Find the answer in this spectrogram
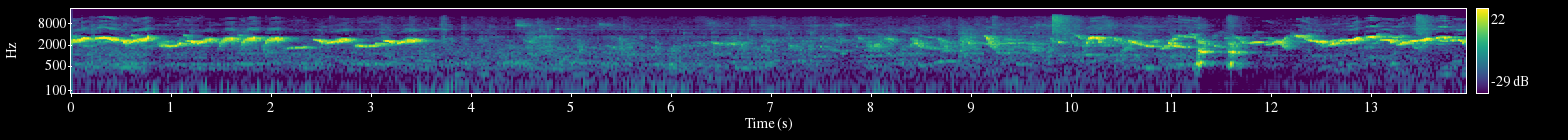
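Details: Chinese hwamei of the 'mơ' type, kept by a bird artisan, singing loud whistled phrases that rise and fall in quick runs. The song breaks off for several seconds in the middle, then comes back with warbles and trills. A faint murmur sits underneath.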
